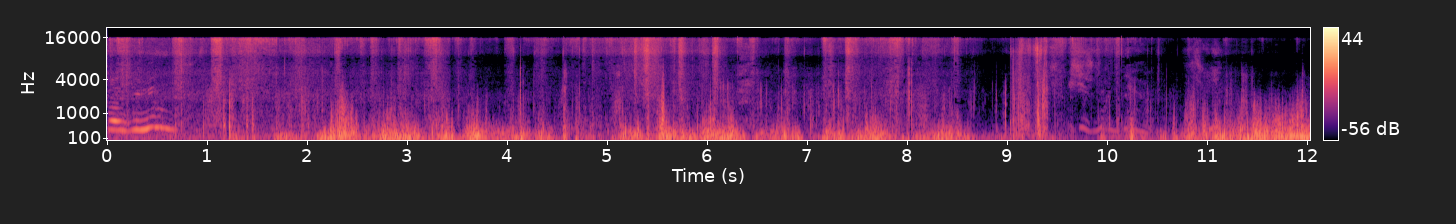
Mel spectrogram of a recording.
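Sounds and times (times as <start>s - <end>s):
running footsteps on grass: 0.0s - 12.0s.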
